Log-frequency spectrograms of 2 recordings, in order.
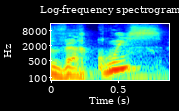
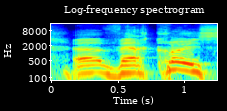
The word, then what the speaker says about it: Vercruysse: mais elle est vraie la vraie prononciation au belge et hollandaise c'est vers kruis est donc voilà donc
